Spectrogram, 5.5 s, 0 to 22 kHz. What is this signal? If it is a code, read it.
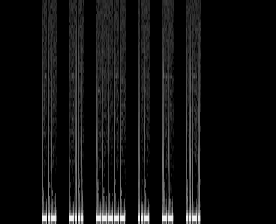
Morse code, heard as a keyed tone, about 37 wpm, spaced as for 22 wpm, 700 Hz. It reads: KB0UMF
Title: USA Call Signs - 6 Characters - 3x Character Spacing - 40wpm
